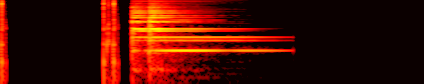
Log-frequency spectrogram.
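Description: A click, then a quick double click about a second in, followed by a single bell ding that rings out and fades over about a second and a half: an end-screen subscribe-and-bell sound effect.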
